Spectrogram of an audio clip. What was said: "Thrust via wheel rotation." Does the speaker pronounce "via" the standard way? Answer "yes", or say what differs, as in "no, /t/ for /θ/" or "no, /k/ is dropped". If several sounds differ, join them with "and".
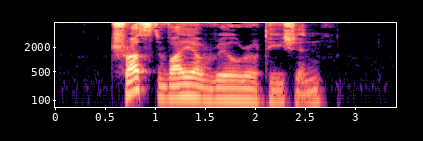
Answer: yes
